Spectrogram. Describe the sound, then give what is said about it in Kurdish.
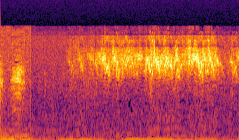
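A cartoon duck quacking: one short, bright quack right at the start, followed by a steady hiss with no further calls. “مراویەکە بۆ خۆم دانێ. دەی بۆ پێشەوە مراویەکەم.”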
